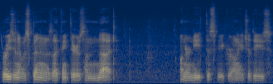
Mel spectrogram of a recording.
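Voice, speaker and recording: A man's voice: low voice, level tone, moderate pace, gravelly, darkish tone. A man giving casual, folksy, unscripted narration as he works with his hands, thinking aloud as he goes. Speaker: host of a vintage radio repair channel. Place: indoor workshop.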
